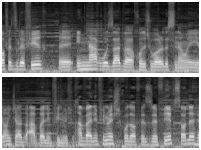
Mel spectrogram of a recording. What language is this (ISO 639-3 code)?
fas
